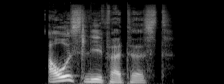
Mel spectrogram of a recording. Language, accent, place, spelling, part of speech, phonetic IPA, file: German, Germany, Berlin, ausliefertest, verb, [ˈaʊ̯sˌliːfɐtəst], De-ausliefertest.ogg
- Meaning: inflection of ausliefern: 1. second-person singular dependent preterite 2. second-person singular dependent subjunctive II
